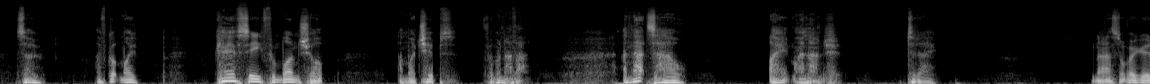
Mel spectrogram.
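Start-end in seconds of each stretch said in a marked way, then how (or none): 0.2-9.4 put-on documentary narrator voice, lower. Performing an impression on request, going deep about lunch: Adam Curtis impression. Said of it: "Can you do your impression of Adam Curtis going deep about his lunch?".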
